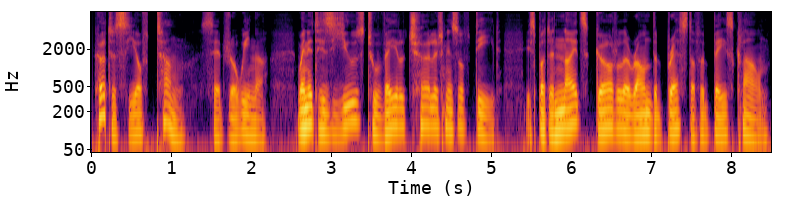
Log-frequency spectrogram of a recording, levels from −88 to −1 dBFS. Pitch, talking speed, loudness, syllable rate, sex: 100 Hz, 185 wpm, -21 LUFS, 4.6 syllables/s, male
